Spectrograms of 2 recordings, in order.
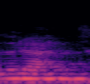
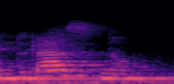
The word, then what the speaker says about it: durazno: Aí você já sabe que durar não, não é, não é durar, não. É durazno, mas eles falam durarn.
